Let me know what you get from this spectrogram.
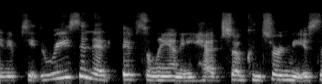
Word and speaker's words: Ypsilanti: Congresswoman, I think the last time around, you talked about being out in Ypsilanti. Am I pronouncing it right? – Ypsilanti, Near Ann Arbor, and just seeing most of the houses having Trump signs.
